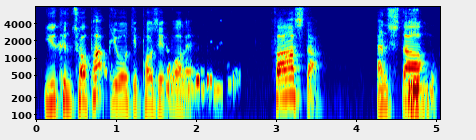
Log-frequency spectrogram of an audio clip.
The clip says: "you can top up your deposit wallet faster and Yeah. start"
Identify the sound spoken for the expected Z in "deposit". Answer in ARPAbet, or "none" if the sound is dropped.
Z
